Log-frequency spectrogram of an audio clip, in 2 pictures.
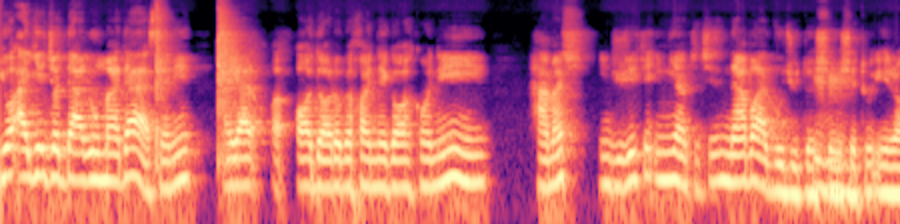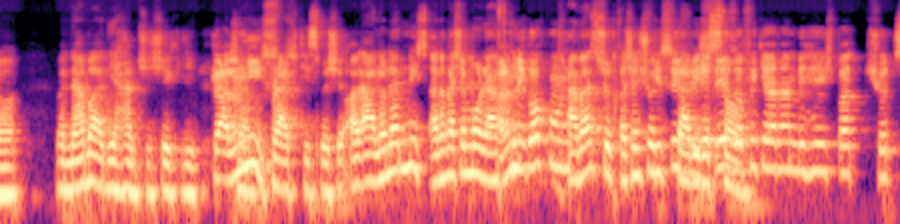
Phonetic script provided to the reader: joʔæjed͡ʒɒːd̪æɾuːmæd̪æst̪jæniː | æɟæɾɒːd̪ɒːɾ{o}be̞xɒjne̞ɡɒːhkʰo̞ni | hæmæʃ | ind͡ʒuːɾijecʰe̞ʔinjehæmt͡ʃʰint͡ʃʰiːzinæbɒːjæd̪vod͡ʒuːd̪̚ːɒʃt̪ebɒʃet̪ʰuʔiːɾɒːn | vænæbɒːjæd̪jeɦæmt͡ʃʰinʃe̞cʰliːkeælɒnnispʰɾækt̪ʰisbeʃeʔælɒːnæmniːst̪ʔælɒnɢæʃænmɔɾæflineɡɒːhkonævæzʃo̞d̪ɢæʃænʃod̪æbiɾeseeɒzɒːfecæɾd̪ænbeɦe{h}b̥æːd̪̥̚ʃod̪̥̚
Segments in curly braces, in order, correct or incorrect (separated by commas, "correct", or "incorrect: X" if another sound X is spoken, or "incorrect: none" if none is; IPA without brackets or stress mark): correct, incorrect: ʃ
